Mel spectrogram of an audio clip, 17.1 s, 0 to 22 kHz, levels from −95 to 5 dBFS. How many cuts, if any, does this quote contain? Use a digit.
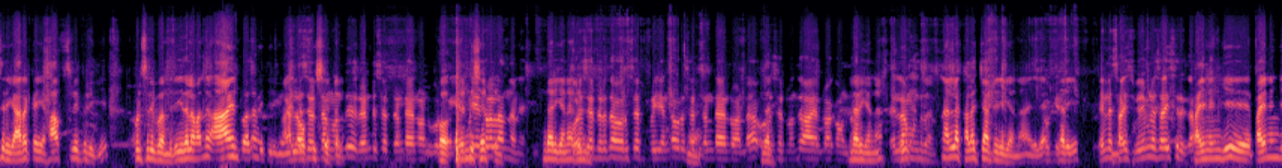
0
